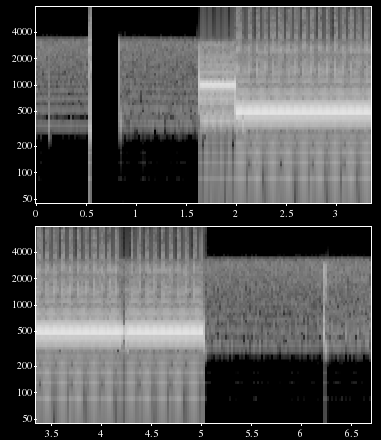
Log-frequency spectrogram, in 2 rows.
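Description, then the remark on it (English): Loud two-tone radio dispatch alert for the air unit Scout 3 Air: a short higher steady tone followed by a long lower sustained tone lasting about three seconds, with brief clicks and radio static before and after. “Scout 3 Air, stand by for tones.”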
